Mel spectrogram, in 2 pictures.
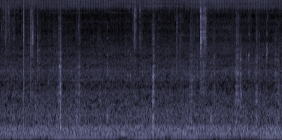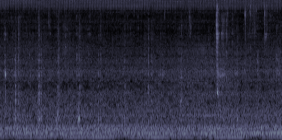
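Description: Quiet chewing of a fried chicken strip, with scattered small clicks and crunches, over the steady low hum of an idling car engine.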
